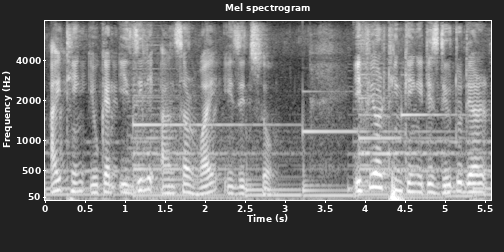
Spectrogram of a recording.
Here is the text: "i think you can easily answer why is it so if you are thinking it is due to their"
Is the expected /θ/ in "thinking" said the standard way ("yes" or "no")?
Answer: no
